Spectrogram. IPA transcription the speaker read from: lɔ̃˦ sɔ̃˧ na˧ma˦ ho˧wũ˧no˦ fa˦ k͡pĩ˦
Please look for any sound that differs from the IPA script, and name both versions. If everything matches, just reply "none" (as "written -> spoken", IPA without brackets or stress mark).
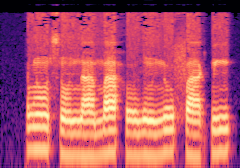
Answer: none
